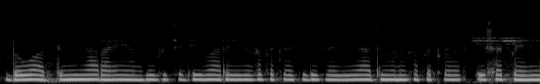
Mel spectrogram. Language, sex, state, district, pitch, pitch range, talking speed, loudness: Hindi, female, Chhattisgarh, Rajnandgaon, 220 Hz, 215-220 Hz, 275 wpm, -30 LUFS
